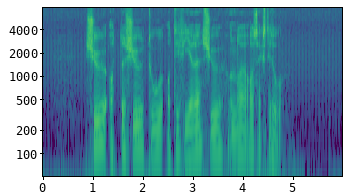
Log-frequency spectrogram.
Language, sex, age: Norwegian, male, 21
